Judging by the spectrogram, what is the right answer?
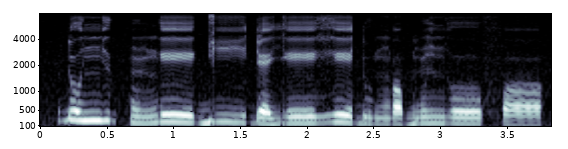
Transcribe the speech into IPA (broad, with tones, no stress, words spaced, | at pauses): ɗo˦ɲɨ˦˨kʷũ˨ŋeː˦˨ ɡiː˦˨ɗɛ˨jeː˧ ɣe˦˨ ɗu˨ŋɔ˨ bũ˧ɲoː˧ fɔ˨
